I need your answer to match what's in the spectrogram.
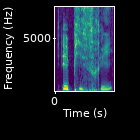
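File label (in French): "epicerie", French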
